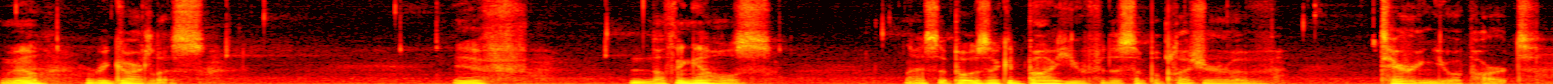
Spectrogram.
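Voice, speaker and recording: ASMR demon buyer, acted by a man: very deep, gravelly, mocking and flirtatious, predatory, breathy close-mic delivery. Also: mellow, slight background noise, exaggerated voice. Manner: slow, taunting, condescending purr. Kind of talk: ASMR roleplay acting.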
